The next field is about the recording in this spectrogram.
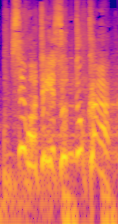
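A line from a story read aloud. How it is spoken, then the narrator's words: Shriek. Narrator (Russian): взвизгнула Беатриса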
